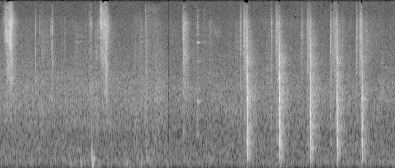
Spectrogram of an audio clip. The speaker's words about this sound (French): On va donc couper, euh, émincer grossièrement l'oignon. Hein. on n'a pas besoin de le couper très fin.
